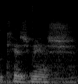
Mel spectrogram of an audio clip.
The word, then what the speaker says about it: Kazimierz: It's Kazimierz, but it's okay, keep going.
